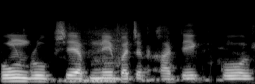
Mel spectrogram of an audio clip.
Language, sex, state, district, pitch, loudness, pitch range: Hindi, male, Uttar Pradesh, Budaun, 140 Hz, -18 LUFS, 135-145 Hz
